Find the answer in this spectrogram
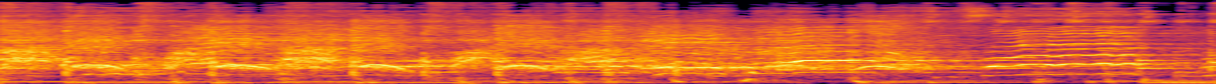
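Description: A dangdut koplo band playing live: a woman sings a wavering melody over heavy bass and the quick strikes of kendang hand drums.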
